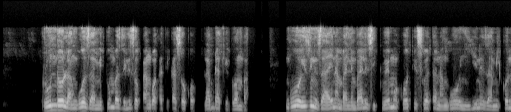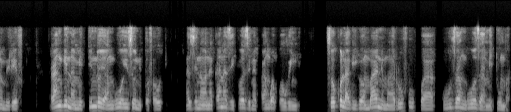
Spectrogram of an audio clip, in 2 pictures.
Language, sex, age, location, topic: Swahili, male, 18-24, Nairobi, finance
